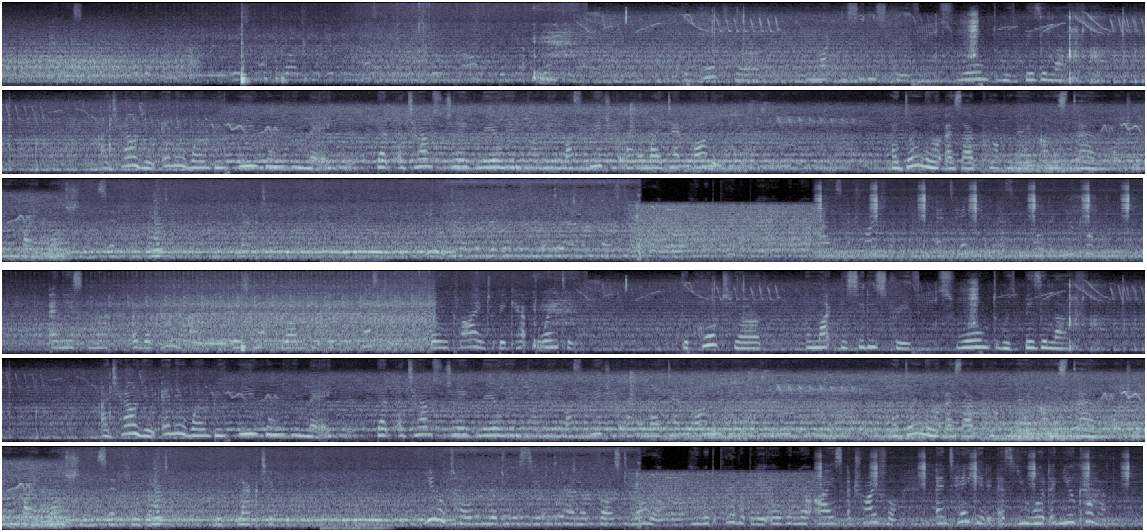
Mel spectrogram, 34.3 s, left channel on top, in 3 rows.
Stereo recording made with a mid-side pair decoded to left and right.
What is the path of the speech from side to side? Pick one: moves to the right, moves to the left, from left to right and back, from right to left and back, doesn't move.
from right to left and back.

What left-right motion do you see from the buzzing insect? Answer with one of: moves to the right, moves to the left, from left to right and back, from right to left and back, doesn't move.
from left to right and back.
